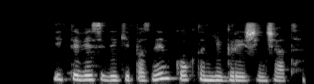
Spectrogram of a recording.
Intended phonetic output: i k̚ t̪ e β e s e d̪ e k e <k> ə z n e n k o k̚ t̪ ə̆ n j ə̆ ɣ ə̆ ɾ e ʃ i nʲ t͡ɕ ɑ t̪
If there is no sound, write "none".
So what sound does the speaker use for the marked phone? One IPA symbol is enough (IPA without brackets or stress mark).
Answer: p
